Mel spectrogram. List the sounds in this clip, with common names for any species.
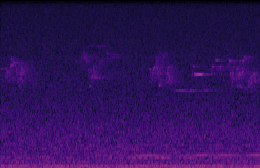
Red-eyed Vireo, Black-throated Green Warbler, Hermit Thrush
